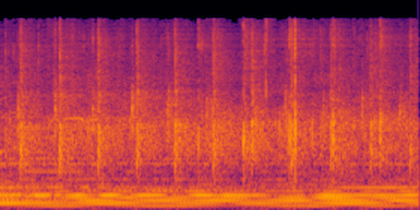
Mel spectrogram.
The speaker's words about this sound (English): If you believe that, clap your hands unto the Lord.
